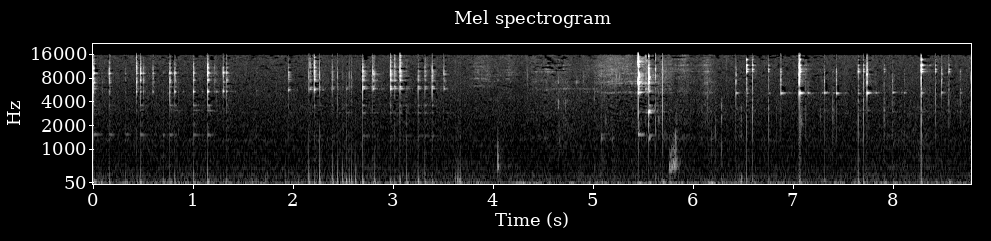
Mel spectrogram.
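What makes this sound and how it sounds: A textured, bubbly glass is tapped with gel fingernails, giving a quick series of light, bright clinks and chinks. Each tap dies away almost at once, over a soft low rumble.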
